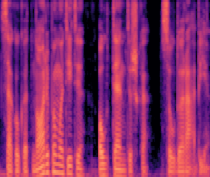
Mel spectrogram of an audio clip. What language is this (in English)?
Lithuanian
